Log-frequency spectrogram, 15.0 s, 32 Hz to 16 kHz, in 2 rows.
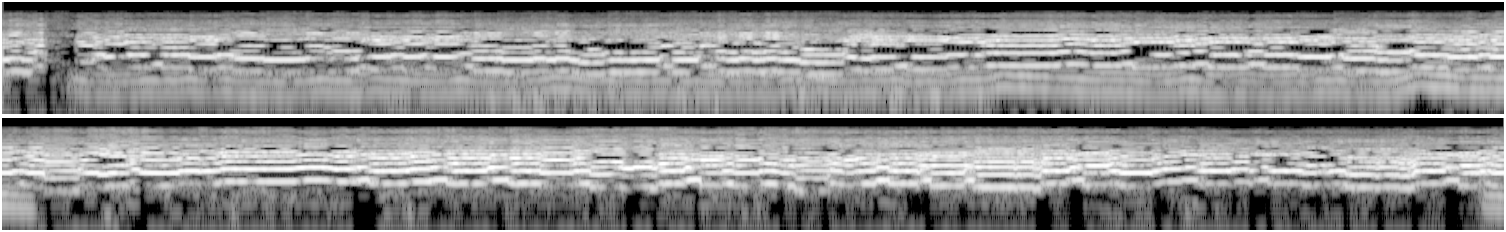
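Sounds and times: reedy wind instrument folk melody: 0:00.0 - 0:15.0.

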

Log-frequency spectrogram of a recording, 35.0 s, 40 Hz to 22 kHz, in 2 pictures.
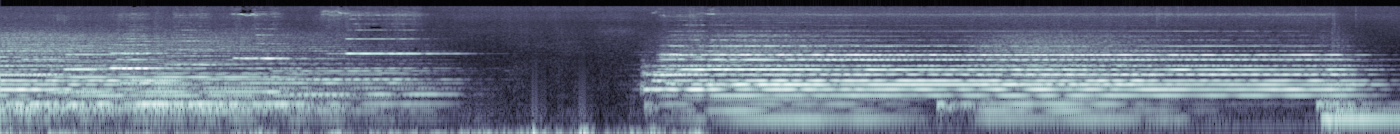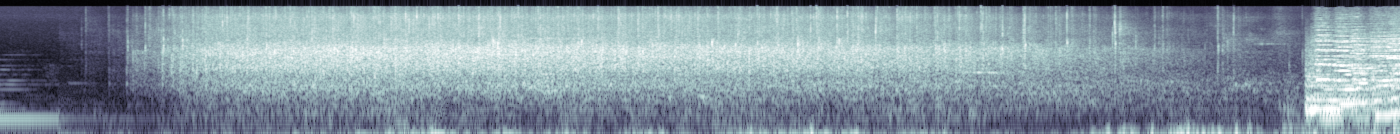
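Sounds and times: audience applauding: 0:18.5 - 0:33.8
orchestra closing chord: 0:33.8 - 0:35.0.

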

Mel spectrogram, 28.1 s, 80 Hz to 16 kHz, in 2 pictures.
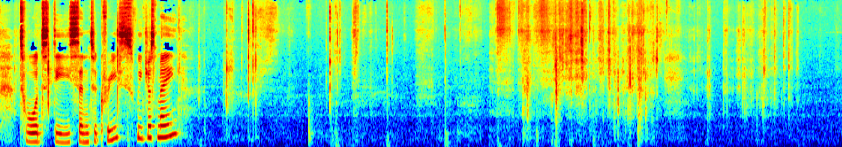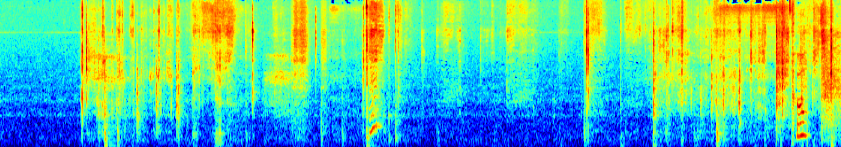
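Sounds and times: paper rustling and crinkling: 0:06.9 - 0:13.4, 0:15.4 - 0:18.3, 0:20.0 - 0:28.0.

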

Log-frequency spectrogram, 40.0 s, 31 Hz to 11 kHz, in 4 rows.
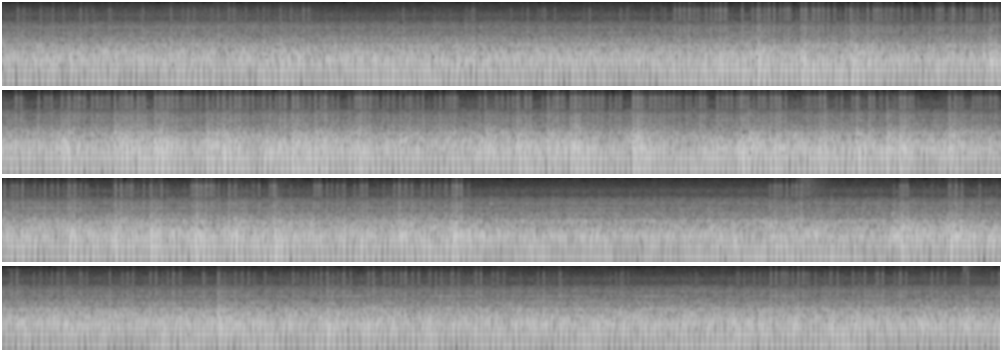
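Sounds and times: idling diesel trucks: 0:21.7 - 0:39.9.

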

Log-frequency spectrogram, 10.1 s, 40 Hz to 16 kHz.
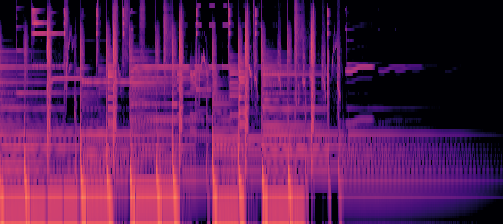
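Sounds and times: deep kick drums: 0:00.0 - 0:00.8, 0:01.6 - 0:03.6, 0:04.3 - 0:06.1.

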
